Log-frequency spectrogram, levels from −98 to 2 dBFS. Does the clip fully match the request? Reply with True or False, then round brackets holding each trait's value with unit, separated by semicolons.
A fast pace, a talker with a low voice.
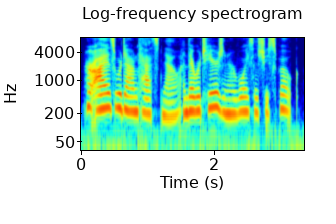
False (270 wpm; 225 Hz)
